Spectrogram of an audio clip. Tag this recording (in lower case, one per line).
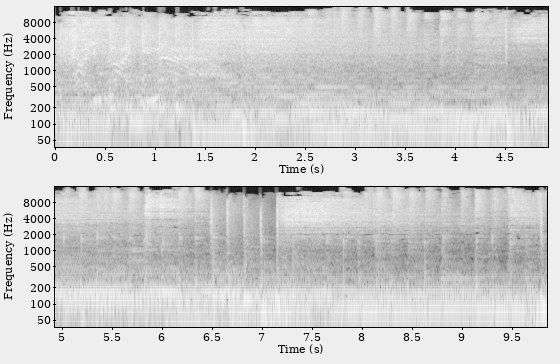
music
inside a large room or hall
